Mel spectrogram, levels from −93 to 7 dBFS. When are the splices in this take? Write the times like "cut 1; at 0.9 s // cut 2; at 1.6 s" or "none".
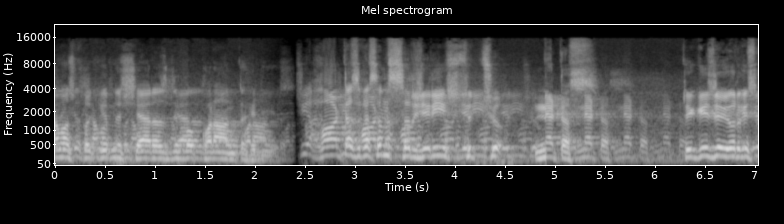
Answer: cut 1; at 2.5 s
